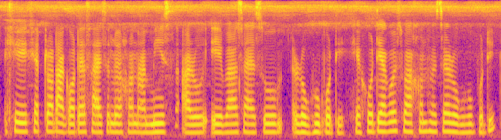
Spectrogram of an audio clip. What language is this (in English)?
Assamese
